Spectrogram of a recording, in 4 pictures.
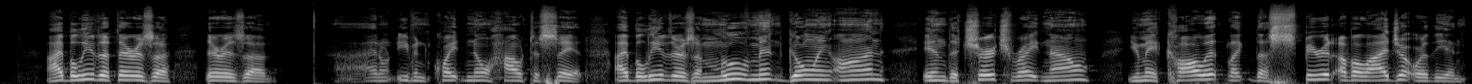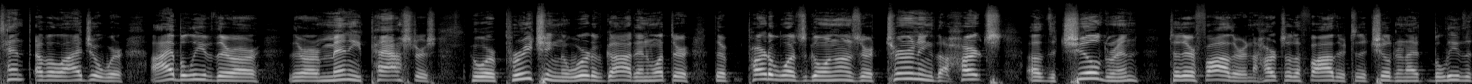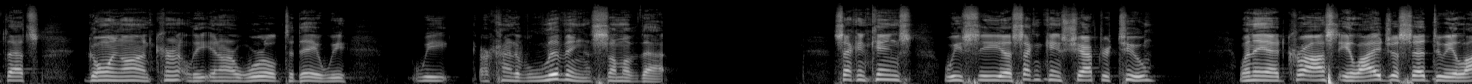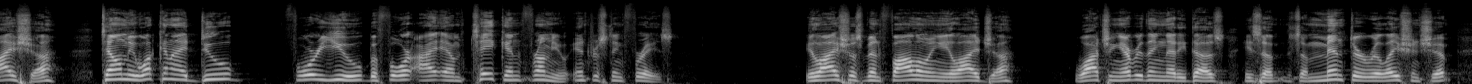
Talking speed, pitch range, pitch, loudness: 160 wpm, 175-210 Hz, 190 Hz, -22 LUFS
